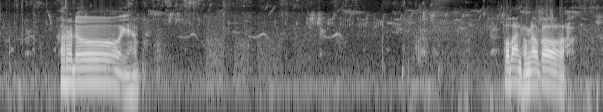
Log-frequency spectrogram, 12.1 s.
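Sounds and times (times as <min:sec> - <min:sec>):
faint bird chirps: 0:00.0 - 0:12.0
bird whistle rising and falling: 0:03.2 - 0:09.4.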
